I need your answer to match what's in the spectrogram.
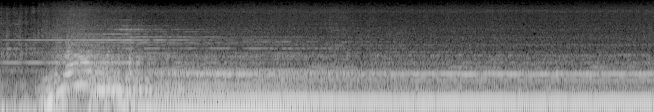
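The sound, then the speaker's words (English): A car engine revs sharply once, its pitch sweeping up and back down, then settles into a loud, steady low drone, heard from the driver's seat. “Sufficiently loud. That's from the driver's seat.”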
